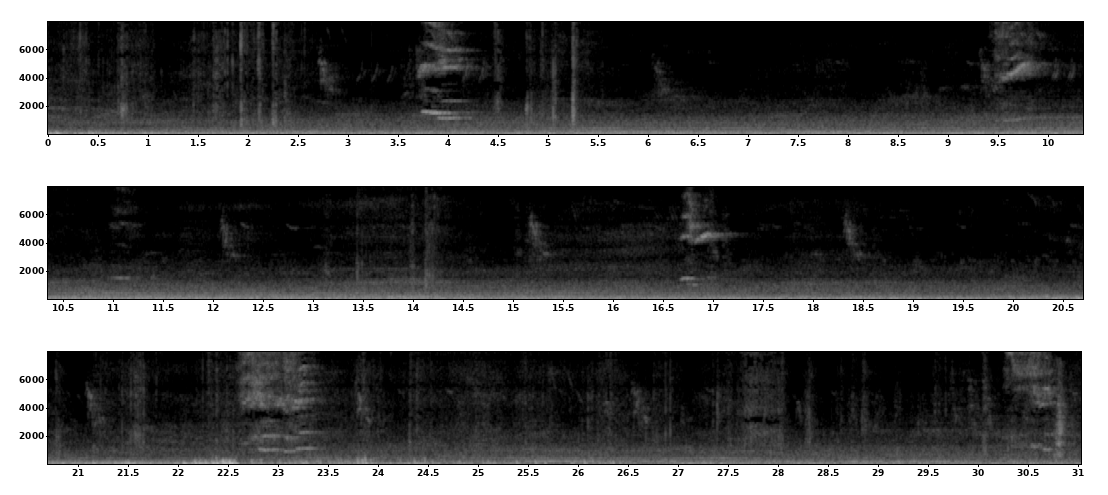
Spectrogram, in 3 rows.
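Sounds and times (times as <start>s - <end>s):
steady low rumble: 0.0s - 16.6s, 17.2s - 31.0s
birds calling: 20.6s - 31.0s.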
